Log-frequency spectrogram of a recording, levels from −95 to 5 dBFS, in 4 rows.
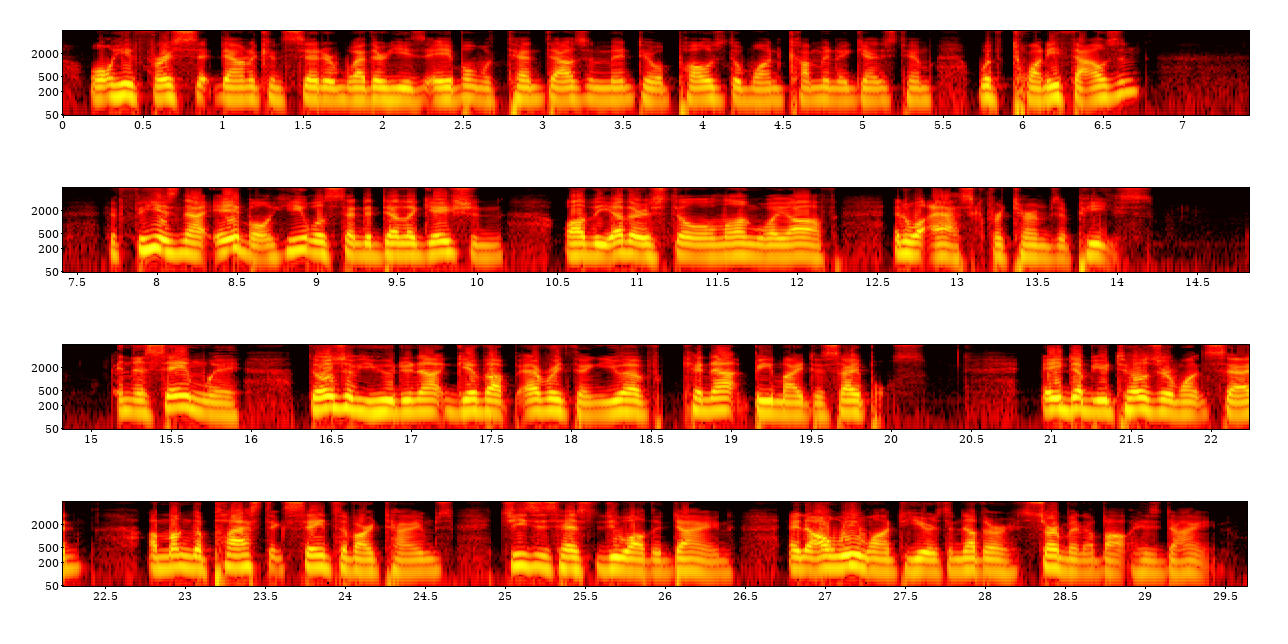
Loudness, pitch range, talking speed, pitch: -29 LUFS, 125-145 Hz, 205 wpm, 135 Hz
